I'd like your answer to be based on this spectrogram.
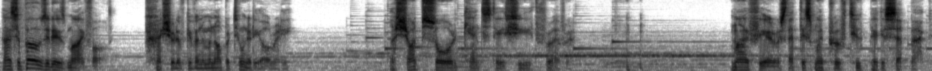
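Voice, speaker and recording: Low-voiced, weary general, patient and wise. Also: male voice, gravelly, fairly bright tone, soft background music, heavily acted. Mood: regretful, musing. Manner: measured, deliberate, formal. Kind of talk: scripted video game voice acting.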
